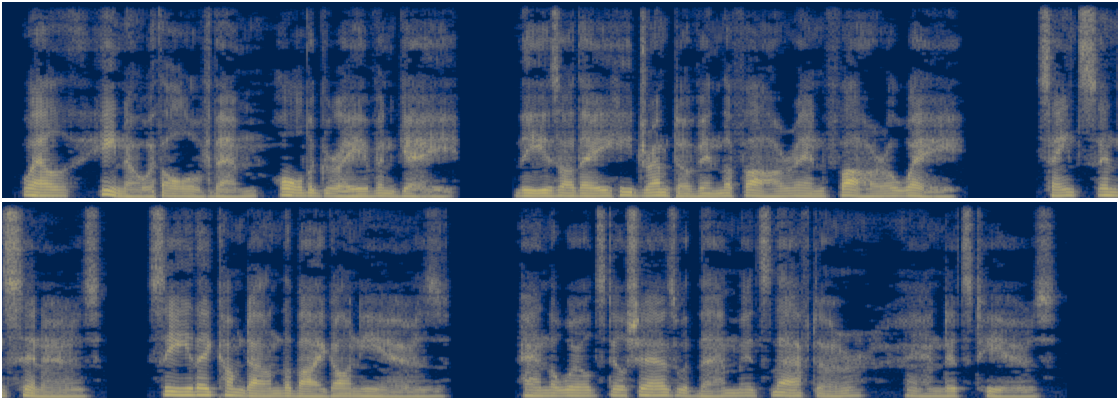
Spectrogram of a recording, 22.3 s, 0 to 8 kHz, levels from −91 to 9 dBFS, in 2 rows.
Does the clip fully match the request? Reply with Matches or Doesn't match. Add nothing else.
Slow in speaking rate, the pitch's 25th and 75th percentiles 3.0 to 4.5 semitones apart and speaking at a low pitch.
Matches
